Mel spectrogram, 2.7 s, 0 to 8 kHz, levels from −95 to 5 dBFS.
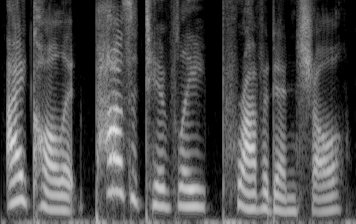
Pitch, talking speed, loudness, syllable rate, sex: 240 Hz, 110 wpm, -19 LUFS, 4.9 syllables/s, female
